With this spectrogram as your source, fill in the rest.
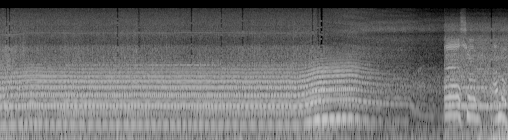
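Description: A quadcopter drone hovers with a steady whining hum that rises in pitch and then cuts out.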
